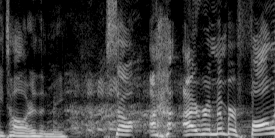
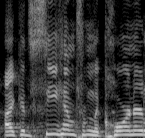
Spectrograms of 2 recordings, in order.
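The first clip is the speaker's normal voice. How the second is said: ordinary delivery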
